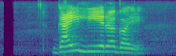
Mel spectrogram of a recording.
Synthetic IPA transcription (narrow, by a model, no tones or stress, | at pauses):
ɡajlieɾʌɡʌe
